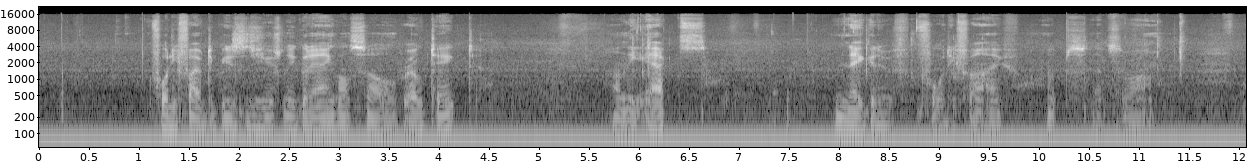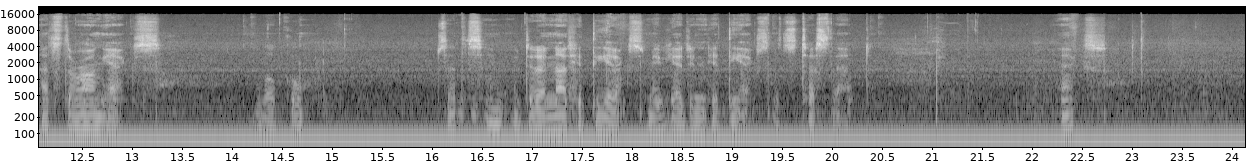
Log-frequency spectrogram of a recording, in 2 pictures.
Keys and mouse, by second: 2.2 r, 6.0 x, 8.2-9.0 typing, 11.3 Escape, 13.0 click, 19.4 click, 21.3 r, 23.0 x.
